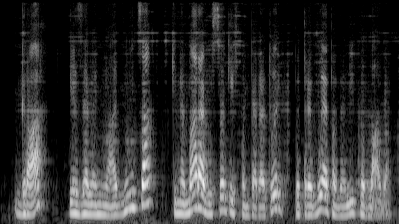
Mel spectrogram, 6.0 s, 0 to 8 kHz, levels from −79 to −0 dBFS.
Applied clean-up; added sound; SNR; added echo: neural separator model SepFormer DNS4.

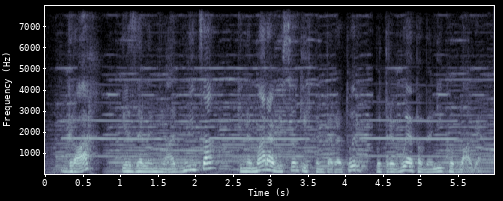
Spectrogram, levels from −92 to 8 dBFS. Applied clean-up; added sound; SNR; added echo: none; Wind instrument, woodwind instrument + Organ; 10 dB; none.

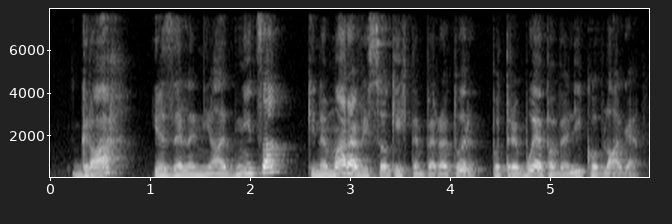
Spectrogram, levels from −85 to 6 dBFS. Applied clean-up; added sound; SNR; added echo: none; none; none; none.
